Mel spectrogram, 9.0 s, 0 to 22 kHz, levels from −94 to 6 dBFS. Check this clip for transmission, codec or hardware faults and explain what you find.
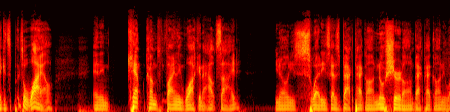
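No faults can be heard anywhere in this speech recording. There is nothing in it to point to or explain.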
